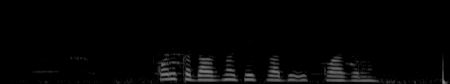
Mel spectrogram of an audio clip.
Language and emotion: Russian, neutral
